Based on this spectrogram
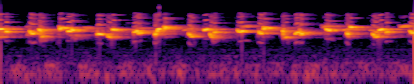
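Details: Sooty-headed bulbul, trucukan, in the rapid nggaruda ngropel singing style: a continuous stream of bubbly whistled notes, each bending up or down, about four per second, with sharp clicky tops and no other sounds.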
